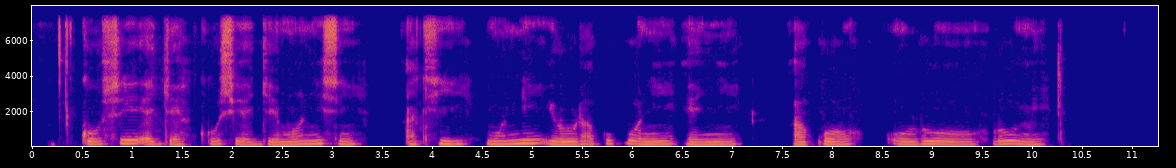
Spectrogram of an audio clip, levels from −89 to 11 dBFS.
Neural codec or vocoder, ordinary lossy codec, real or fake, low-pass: codec, 16 kHz, 8 kbps, FreqCodec, smaller model; none; fake; 7.2 kHz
